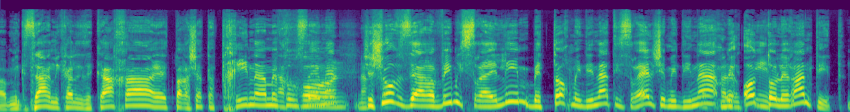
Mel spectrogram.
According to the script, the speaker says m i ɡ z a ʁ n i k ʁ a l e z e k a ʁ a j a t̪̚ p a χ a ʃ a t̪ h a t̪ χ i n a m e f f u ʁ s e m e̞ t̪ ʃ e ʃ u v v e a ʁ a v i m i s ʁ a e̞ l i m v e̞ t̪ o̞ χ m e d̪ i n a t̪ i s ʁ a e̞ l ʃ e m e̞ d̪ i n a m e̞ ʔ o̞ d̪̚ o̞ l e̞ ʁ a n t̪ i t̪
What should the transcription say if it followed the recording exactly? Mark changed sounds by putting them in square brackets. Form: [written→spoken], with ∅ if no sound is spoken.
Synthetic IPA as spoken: m i ɡ z a ʁ n i k ʁ a l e z e k a [ʁ→χ] a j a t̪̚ p a [χ→ʁ] a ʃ a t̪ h a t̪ χ i n a m e f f u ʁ s e m e̞ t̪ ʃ e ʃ u v [v→z] e a ʁ a v i m i s ʁ a e̞ l i m [v→b] e̞ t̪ o̞ χ m e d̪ i n a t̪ i s ʁ a e̞ l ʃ e m e̞ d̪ i n a m e̞ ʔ o̞ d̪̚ o̞ l e̞ ʁ a n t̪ i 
